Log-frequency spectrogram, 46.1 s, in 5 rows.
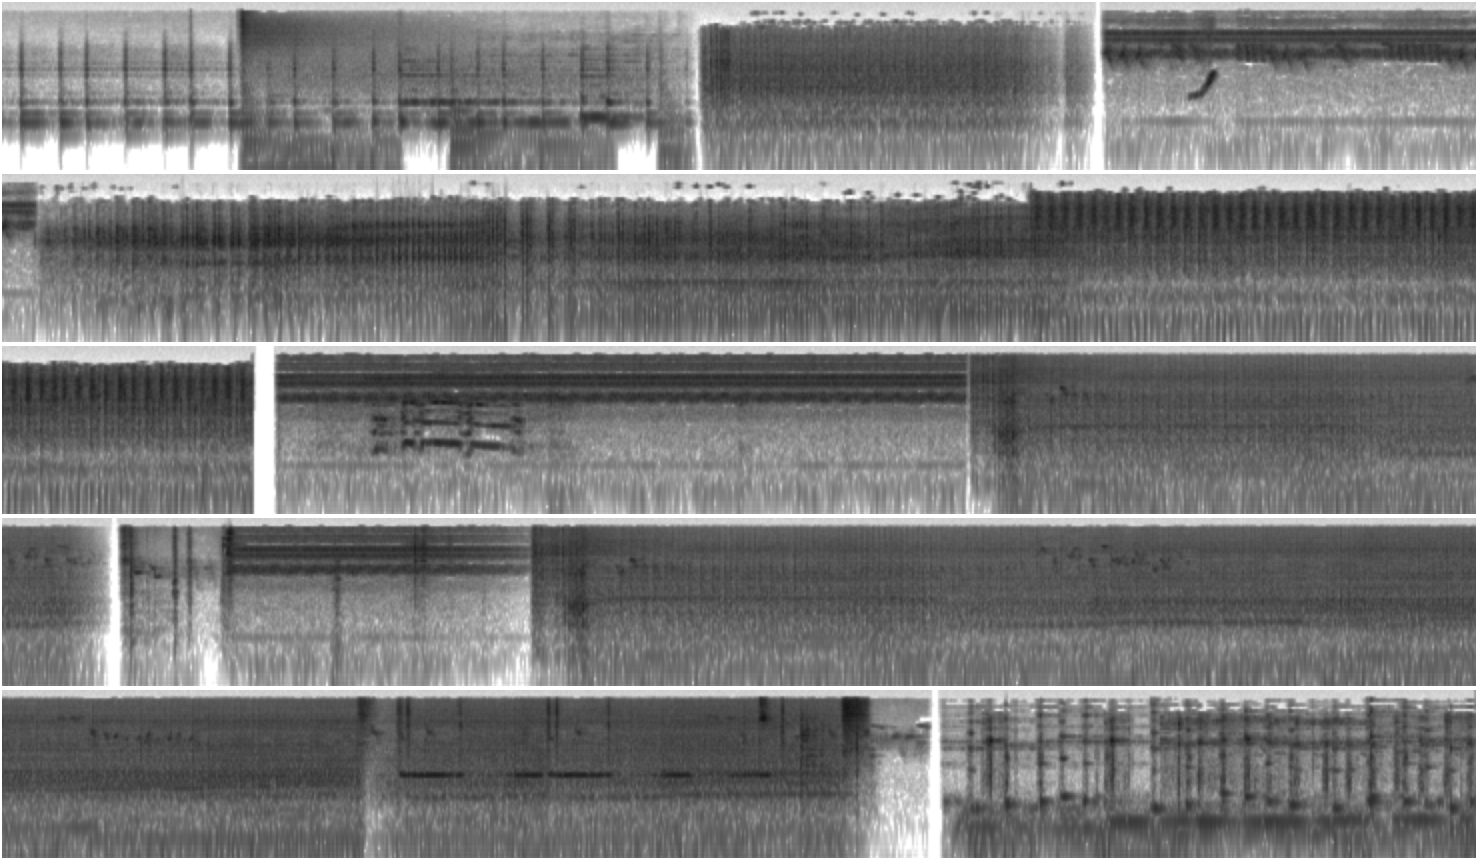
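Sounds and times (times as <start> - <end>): rooster crowing: 20.6 - 22.0
chaff cutter whirring: 24.5 - 28.2, 31.0 - 42.2.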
